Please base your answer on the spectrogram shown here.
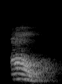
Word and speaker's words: hour: It is because when we pronounce these words, H is silent. So vowel sound comes like hour.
